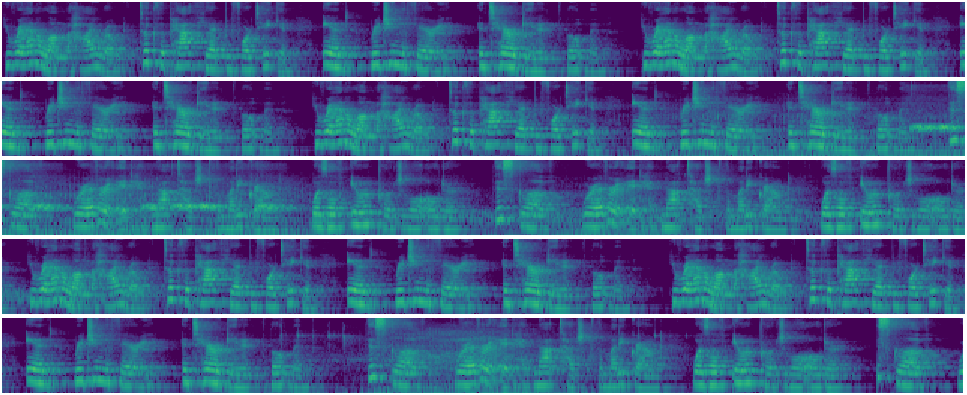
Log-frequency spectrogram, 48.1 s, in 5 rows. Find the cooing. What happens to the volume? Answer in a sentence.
The volume of the cooing goes down.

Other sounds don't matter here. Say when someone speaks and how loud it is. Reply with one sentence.
You can hear the talking from 0.0 to 48.0 s, at a steady volume.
